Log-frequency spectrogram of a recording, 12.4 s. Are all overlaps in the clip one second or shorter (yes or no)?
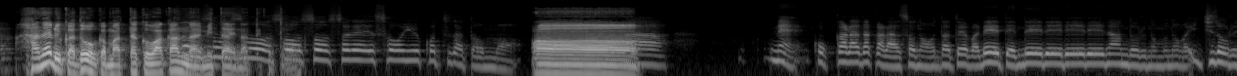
no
